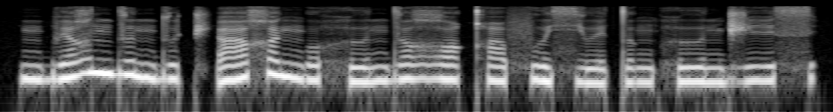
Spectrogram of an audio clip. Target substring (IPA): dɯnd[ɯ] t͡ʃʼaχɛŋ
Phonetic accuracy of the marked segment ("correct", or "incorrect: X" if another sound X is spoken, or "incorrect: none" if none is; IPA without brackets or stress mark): incorrect: u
